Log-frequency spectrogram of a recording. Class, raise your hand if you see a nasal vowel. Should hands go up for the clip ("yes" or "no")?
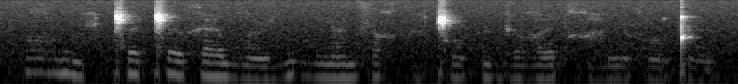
yes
